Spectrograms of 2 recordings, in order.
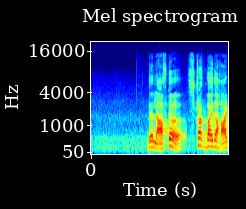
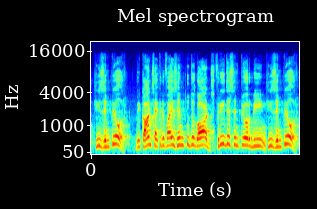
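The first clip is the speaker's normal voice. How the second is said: mock shout, raised in pitch; 7 semitones higher than usual. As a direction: proclaim it high, like an alarmed tribesman. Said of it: "and shouts".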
